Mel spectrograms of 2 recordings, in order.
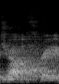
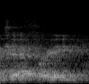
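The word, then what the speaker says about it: Geoffrey: one it's pronounced differently according to who is pronouncing it because it's g e o FF r y so it's either Joffrey or Jeffrey are kind halfway in between like the man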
